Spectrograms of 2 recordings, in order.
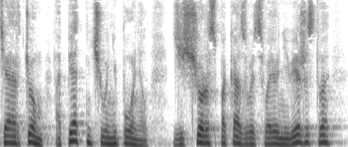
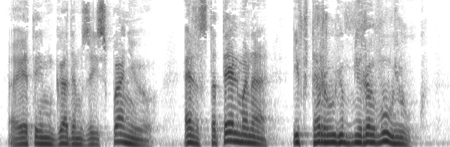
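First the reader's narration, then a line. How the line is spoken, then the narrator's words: Fierce, through clenched teeth. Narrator (Russian): Свирепо сжав зубы, процедил товарищ Русаков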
